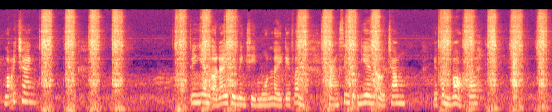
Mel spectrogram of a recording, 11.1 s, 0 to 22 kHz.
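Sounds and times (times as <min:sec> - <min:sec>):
lime peel rasping on grater: 0:00.8 - 0:02.6, 0:03.4 - 0:04.8, 0:05.9 - 0:07.8, 0:08.7 - 0:11.0.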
